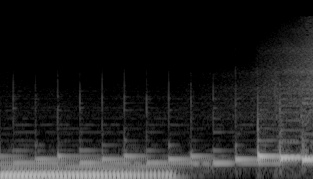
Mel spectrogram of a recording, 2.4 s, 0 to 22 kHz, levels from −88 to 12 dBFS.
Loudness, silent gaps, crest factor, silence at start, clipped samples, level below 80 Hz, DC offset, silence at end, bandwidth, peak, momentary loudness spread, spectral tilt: -29 LUFS; none; 12 dB; 0 s; under 0.1%; -26 dBFS; under 0.1%; 0 s; 8 kHz; -14 dBFS; 10 LU; -8.5 dB/octave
